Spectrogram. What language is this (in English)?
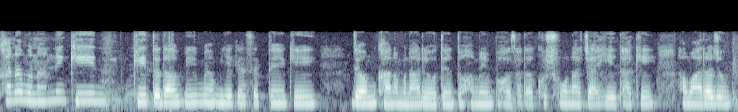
Urdu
